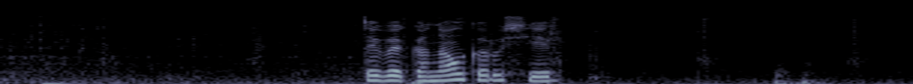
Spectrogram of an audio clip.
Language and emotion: Russian, neutral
